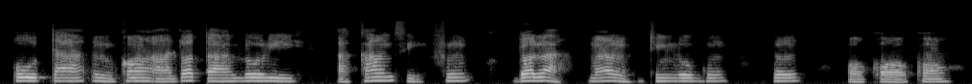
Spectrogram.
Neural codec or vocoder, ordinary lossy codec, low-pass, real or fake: codec, 16 kHz, 2 kbps, FreqCodec, smaller model; none; none; fake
